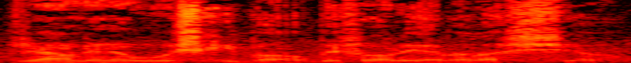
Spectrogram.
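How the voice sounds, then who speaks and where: An actor playing a fierce, foul-mouthed pirate captain who is gruff and mocking and often shouts. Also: male voice, rumbling low, steady tone, very fast, heavy background noise, exaggerated voice. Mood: grim, gruff. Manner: gruff, snarling and mocking, bursts into furious shouts. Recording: game score under the voice.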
